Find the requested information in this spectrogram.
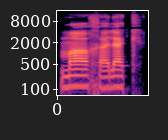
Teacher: ما خلق میں جو قاف ہے اس کو باریک ادا کیا جاتا ہے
